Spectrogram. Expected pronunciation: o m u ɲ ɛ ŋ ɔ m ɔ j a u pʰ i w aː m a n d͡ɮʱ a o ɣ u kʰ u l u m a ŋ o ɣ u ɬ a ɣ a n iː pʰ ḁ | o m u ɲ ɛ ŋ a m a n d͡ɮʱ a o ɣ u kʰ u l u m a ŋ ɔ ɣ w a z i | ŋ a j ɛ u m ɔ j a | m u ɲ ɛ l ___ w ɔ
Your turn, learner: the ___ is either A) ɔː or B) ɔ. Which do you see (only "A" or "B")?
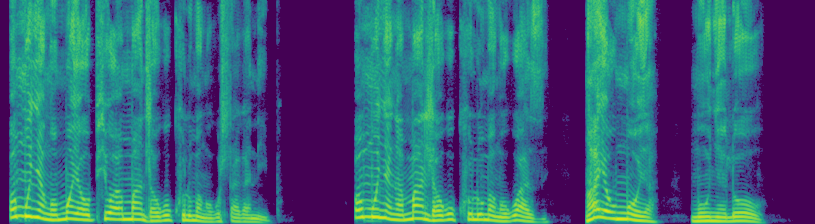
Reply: A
